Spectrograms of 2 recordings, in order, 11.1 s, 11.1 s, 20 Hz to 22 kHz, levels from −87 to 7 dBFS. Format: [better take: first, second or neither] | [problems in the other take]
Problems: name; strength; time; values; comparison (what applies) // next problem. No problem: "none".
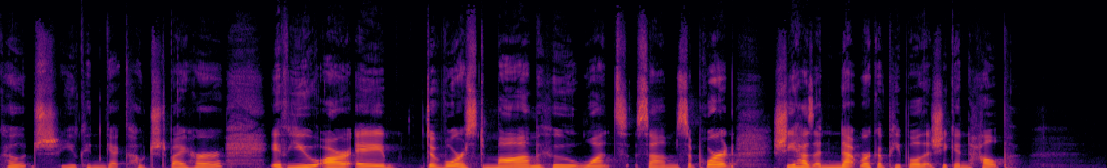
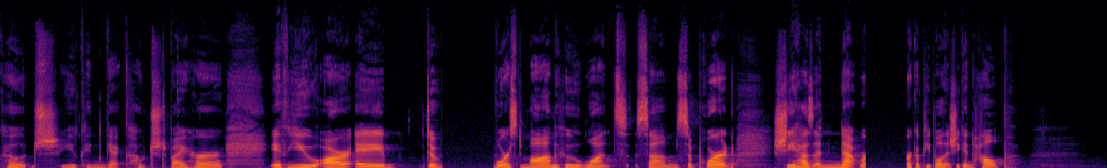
first | audio freezing; at 4.5 s for 0.5 s and at 8.5 s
